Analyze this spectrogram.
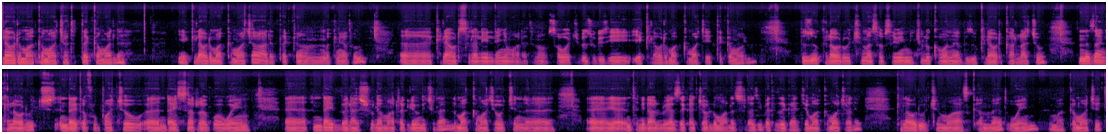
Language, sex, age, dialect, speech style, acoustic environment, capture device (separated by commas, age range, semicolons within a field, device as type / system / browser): Amharic, male, 25-34, Ethiopia - Addis Ababa, happy, nature, mobile / Linux / Chrome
